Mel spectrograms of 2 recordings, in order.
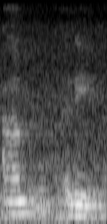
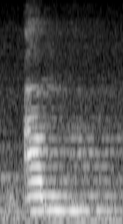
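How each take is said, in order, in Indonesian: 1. Konsonan akhir diikuti vokal pendek yang lemah. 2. Konsonan akhir terpotong dan hampir tidak terdengar. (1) "Harus itu kalau mau cara raum"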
